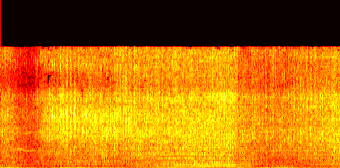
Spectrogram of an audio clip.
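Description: Several demolition derby cars' engines running together at a steady rumble, with one engine revving up, its pitch rising for about a second around the middle.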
